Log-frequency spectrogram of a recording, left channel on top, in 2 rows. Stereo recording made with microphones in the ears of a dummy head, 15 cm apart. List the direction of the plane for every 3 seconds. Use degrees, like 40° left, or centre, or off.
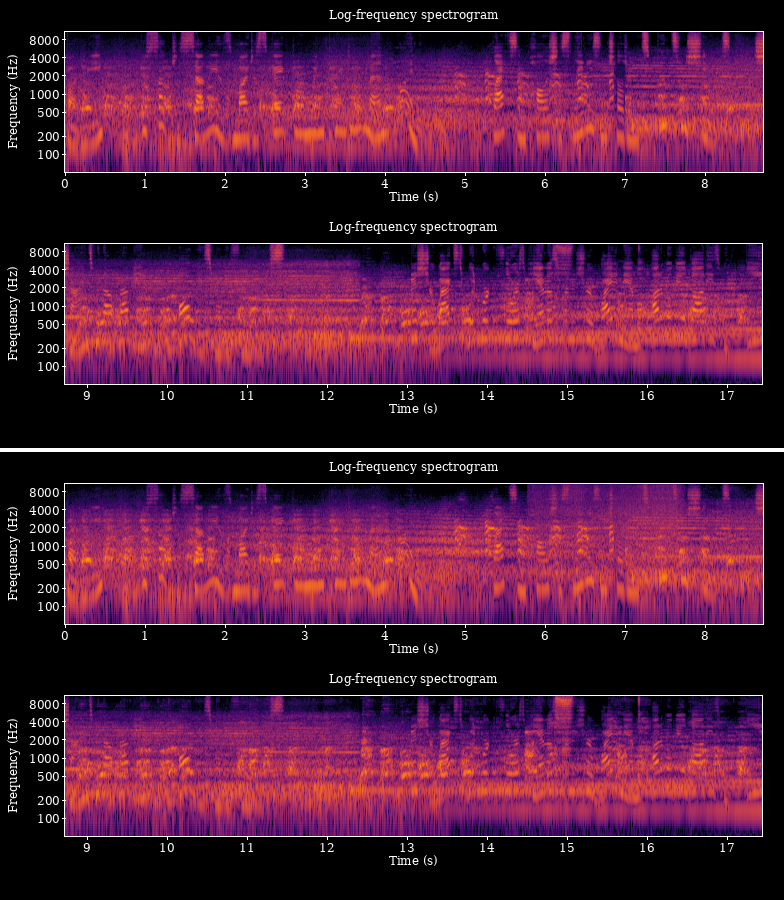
50° right, 40° right, 20° right, centre, 30° left, 50° left.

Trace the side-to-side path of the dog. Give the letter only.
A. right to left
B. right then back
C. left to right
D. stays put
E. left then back
D.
